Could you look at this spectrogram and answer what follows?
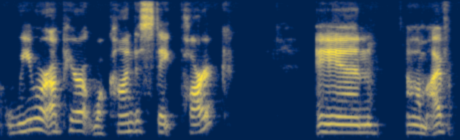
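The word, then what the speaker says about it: Wakonda: knew anybody i didn't know northern missouri said why kinda but that's right i'll continue to mispronounce it perfect um and i'm sure we'll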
